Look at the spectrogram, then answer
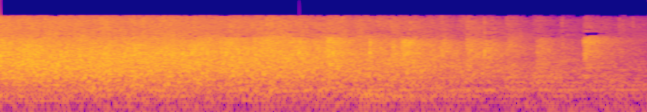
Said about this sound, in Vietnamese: Tất cả các bạn trẻ hãy dành một tràng vỗ tay thật lớn để tán dương tình trạng này.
